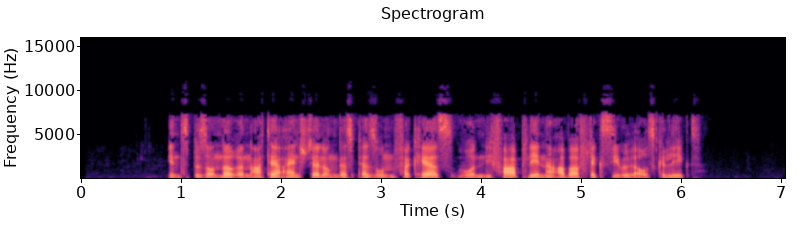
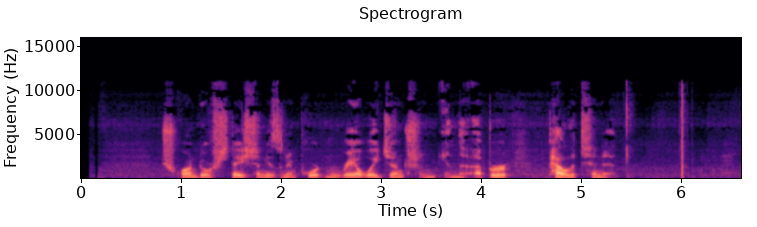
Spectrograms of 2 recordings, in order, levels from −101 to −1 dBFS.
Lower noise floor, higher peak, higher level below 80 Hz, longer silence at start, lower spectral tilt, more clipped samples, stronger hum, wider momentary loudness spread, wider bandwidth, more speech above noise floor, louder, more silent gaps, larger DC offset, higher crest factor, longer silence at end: first, -81 dBFS vs -60 dBFS; about the same, 0 dBFS vs -2 dBFS; about the same, -60 dBFS vs -62 dBFS; about the same, 0.85 s vs 0.8 s; about the same, -4 dB/octave vs -4.5 dB/octave; neither; neither; second, 9 LU vs 19 LU; second, 9.4 kHz vs 11.5 kHz; first, 59 dB vs 34 dB; first, -21 LUFS vs -26 LUFS; neither; neither; about the same, 22 dB vs 24 dB; second, 0.85 s vs 1.3 s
